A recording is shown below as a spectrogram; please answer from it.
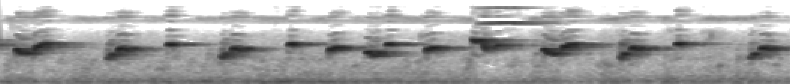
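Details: Song of a yellow-vented bulbul, used as a master recording to train other birds: loud, liquid whistled notes in a bouncing rhythm, about three per second, with one thin high whistle near the middle.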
